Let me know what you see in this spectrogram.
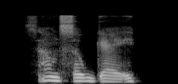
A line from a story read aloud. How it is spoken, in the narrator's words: he muttered, bristling like a cactus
